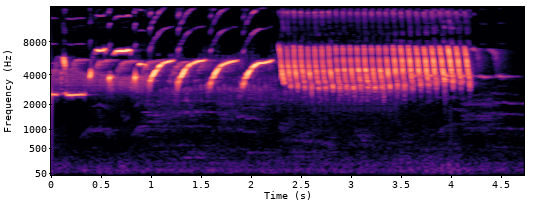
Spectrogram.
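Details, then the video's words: Male canary singing to get a female ready to mate and build a nest: a series of upward-slurred whistles, then a fast even trill of repeated notes lasting about two seconds that fades away. "اقوى تغريد ذكر الكناري لتجهيز انثى الكناري للتزاوج و تحفّزها على بناء العش CANTO CANÁRIO"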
